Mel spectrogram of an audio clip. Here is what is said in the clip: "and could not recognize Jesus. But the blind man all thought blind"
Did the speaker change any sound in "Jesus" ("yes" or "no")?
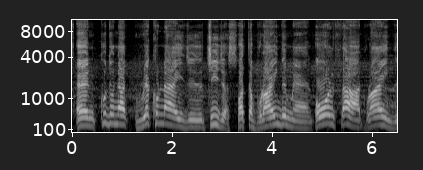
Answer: yes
